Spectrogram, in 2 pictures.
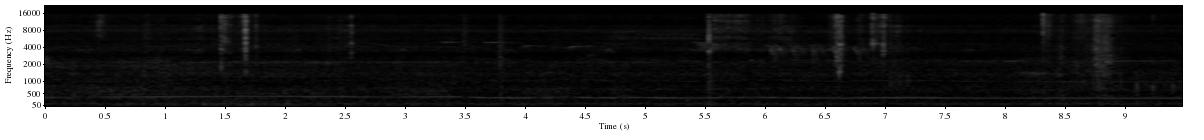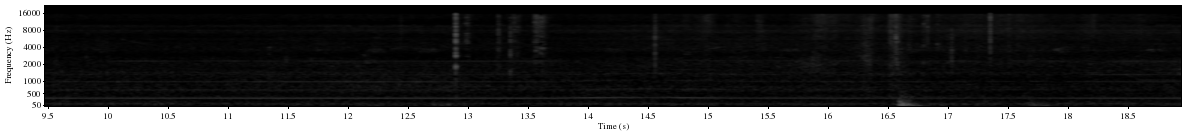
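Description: A steady mechanical drone, dropping slightly in pitch about three and a half seconds in, with a few faint clicks and one sharp thump near the end.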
